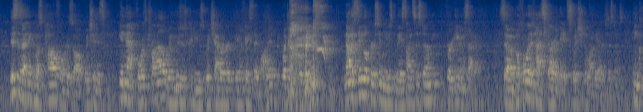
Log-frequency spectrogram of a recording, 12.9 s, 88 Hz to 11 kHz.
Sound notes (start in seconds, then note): 5.8 audience member coughing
